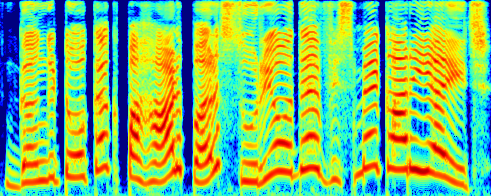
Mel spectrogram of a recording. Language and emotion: Maithili, surprised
